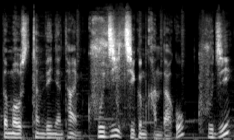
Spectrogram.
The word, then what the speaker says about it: 굳이: No, not Gucci. 굳이. The pronunciation is similar.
